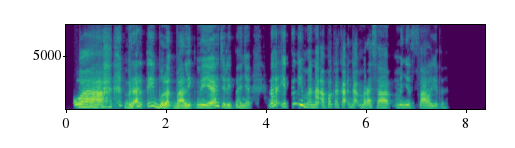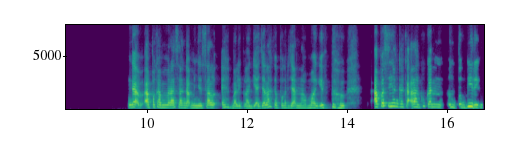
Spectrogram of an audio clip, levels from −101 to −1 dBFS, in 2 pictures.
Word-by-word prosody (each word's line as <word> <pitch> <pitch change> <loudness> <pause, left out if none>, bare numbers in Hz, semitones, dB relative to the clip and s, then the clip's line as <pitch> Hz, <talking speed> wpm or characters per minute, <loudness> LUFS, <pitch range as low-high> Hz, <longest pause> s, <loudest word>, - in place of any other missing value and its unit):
Wah, 245 -1 +7 0.4
berarti 290 - +3 0.2
bolak-balik 185 +1 +5
nih 225 -2 +5
ya 205 - +8 0.2
ceritanya. 200 -2 -2 0.4
Nah, 300 - +2 0.2
itu 385 +12 -6
gimana, 245 - +5
apa 235 +2 -3
Kakak 250 -1 -1
nggak 235 - -4
merasa 215 0 -2 0.4
menyesal, 210 -2 -1
gitu? 170 +3 -13 2.1
Nggak 235 +2 +1 0.2
apakah 235 -1 -1
merasa 220 -1 -4
nggak 200 -1 -6
menyesal, 190 +3 -4 0.2
"Eh, 230 +1 -9
balik 160 +1 -8
lagi 165 -2 -8
aja 180 +6 -7
lah 240 - -5
ke 205 - -8
pekerjaan 190 -1 -8
lama", 180 +4 -10
gitu. 215 +3 -7 0.8
Apa 270 +4 +4
sih 310 -1 -5
yang 310 - -3
Kakak 260 0 -3
lakukan 255 0 -4 0.3
untuk 235 +1 -6
diri? 300 -4 +2
220 Hz, 130 wpm, -21 LUFS, 200-245 Hz, 2.1 s, ya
